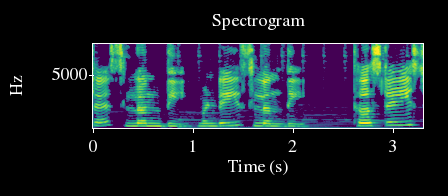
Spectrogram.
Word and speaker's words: lundi: So Monday is pronounced as lundi.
